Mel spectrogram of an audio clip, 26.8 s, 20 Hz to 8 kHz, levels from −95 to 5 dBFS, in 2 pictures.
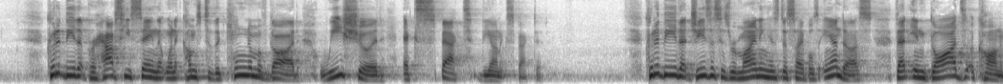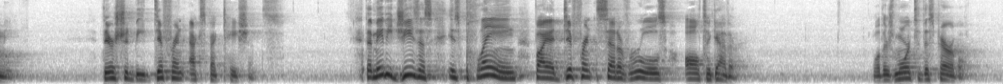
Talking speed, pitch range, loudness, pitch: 130 wpm, 165-220 Hz, -19 LUFS, 190 Hz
